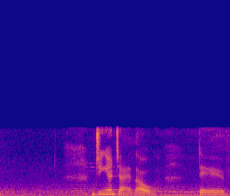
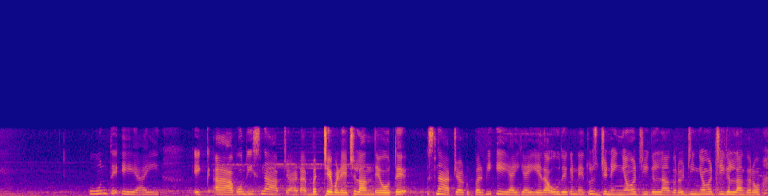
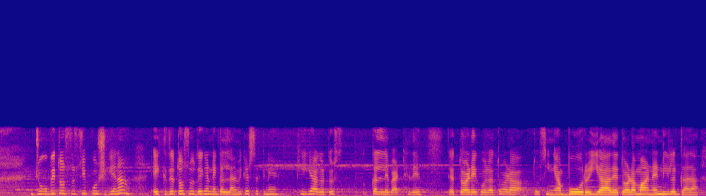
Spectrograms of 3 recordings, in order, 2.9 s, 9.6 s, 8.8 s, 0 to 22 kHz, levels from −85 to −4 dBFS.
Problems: constant background noise, echo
